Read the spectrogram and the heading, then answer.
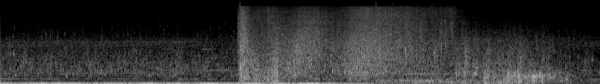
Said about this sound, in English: The prince and his men rolled the holy man over the railing, watching it splash into the black water.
